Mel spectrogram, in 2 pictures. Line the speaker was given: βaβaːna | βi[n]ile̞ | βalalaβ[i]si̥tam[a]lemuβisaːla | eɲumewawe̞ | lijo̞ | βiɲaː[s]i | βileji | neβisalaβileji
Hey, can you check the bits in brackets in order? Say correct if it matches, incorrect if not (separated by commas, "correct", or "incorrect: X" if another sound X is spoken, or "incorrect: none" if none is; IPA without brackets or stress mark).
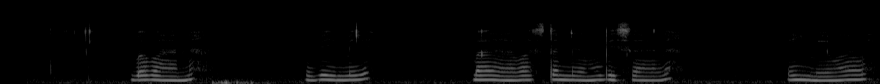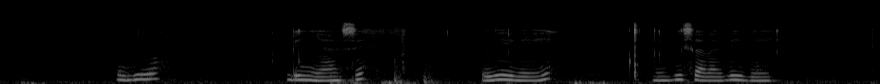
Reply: incorrect: m, incorrect: a, incorrect: i, correct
